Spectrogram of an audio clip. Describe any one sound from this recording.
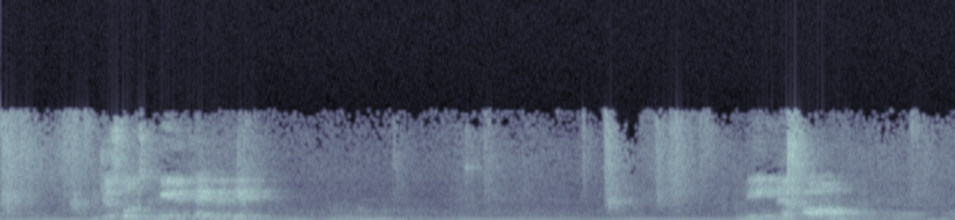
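Women speak quietly close by.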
